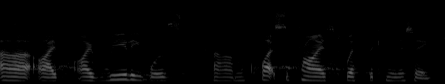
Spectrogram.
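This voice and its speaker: A woman at a medium pitch speaks with a New Zealand accent. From West Coast, South Island, New Zealand. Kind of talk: panel discussion. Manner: hesitant, many fillers.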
